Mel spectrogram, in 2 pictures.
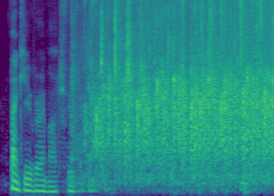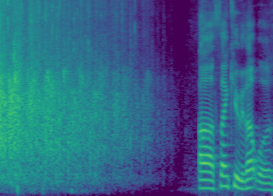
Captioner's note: applause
